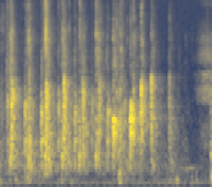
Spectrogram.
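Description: A small audience at a conference claps for a moderator joining the stage, giving sparse, uneven handclaps at low volume that taper off after a few seconds.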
